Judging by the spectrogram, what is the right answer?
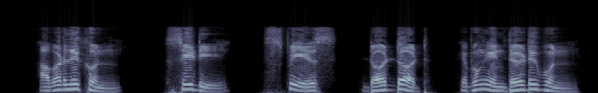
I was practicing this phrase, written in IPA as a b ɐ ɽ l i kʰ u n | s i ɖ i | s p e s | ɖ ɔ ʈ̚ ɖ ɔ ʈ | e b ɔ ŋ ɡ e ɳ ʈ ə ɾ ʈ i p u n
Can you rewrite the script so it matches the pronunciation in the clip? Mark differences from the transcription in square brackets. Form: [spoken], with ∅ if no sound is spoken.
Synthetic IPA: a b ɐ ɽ l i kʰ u n | s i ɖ i | s p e s | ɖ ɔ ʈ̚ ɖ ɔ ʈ | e b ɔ ŋ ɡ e ɳ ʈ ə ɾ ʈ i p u n

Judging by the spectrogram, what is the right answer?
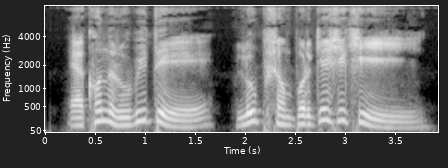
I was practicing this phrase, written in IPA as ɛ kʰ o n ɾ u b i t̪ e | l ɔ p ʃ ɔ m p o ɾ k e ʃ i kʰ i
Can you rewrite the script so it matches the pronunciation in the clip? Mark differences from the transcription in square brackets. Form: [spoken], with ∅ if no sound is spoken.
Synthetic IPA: ɛ kʰ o n ɾ u b i t̪ e | l [u] p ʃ ɔ m p o ɾ k e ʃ i kʰ i

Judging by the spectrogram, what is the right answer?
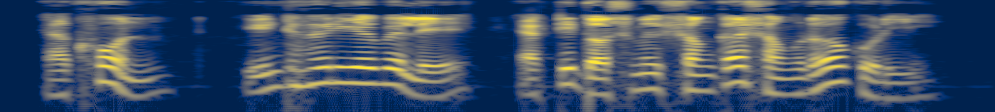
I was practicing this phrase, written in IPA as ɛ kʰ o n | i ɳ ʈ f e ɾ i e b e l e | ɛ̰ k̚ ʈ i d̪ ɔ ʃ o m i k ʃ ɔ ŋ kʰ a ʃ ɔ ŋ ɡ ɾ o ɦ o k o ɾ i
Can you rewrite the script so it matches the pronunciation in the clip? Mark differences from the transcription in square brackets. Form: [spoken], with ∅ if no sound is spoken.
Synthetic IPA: ɛ kʰ o n | i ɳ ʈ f e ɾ i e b e l e | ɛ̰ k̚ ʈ i d̪ ɔ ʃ o m i k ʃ ɔ ŋ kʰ a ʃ ɔ ŋ ɡ ɾ o ɦ o k o ɾ i

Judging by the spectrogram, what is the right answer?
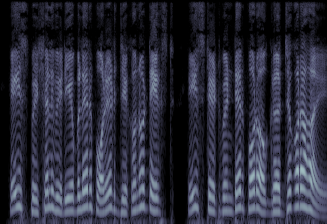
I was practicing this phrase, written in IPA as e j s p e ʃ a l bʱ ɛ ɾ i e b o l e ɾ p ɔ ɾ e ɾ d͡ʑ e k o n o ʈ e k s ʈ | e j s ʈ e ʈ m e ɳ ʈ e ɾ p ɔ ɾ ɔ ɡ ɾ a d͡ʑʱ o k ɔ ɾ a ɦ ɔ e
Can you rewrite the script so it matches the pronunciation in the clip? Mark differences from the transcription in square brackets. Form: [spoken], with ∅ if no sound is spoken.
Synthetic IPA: e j s p e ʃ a l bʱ [e] ɾ i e b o l e ɾ p ɔ ɾ e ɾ d͡ʑ e k o n o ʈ e k s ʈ | e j s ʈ e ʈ m e ɳ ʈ e ɾ p ɔ ɾ ɔ ɡ ɾ a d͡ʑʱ o k ɔ ɾ a ɦ ɔ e

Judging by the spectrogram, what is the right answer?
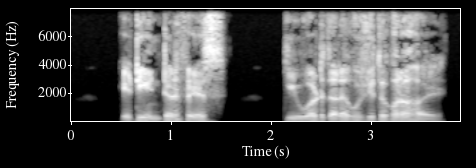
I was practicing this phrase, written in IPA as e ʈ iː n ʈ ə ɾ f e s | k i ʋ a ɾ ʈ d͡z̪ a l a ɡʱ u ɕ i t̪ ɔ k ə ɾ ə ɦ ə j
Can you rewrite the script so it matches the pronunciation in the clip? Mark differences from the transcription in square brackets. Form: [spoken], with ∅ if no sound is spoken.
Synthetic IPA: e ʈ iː [ɳ] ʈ ə ɾ f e s | k i ʋ [ə] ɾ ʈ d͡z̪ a [ɾ] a ɡʱ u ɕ i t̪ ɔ k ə ɾ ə ɦ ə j

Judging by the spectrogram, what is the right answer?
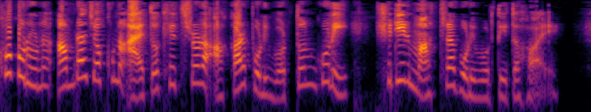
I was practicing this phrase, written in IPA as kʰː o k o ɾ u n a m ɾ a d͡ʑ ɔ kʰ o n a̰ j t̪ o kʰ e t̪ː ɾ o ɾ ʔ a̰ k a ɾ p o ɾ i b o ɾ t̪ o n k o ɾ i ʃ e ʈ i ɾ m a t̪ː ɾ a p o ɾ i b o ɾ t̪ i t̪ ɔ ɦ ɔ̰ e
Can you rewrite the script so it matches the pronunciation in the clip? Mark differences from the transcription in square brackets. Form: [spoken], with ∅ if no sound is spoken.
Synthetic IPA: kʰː o k o ɾ u n a m ɾ a d͡ʑ ɔ kʰ o n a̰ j t̪ o kʰ e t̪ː ɾ o ɾ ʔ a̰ k a ɾ p o ɾ i b o ɾ t̪ o n k o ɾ i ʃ e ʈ i ɾ m a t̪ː ɾ a p o ɾ i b o ɾ t̪ i t̪ [o] ɦ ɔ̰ e

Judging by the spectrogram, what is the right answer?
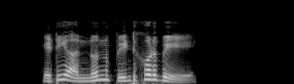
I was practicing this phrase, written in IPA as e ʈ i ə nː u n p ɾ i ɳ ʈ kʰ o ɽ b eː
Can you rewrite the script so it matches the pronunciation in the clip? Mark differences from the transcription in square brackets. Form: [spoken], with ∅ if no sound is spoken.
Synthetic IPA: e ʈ i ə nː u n p ɾ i ɳ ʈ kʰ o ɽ b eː

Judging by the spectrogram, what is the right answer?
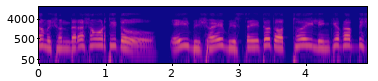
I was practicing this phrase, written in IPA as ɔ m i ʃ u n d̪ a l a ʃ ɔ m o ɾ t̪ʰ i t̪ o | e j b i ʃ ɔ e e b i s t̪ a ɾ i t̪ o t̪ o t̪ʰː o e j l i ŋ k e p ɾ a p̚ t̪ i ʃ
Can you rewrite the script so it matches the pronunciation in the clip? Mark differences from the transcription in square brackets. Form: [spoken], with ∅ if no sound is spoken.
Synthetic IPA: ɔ m i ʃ [o] n d̪ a [ɾ] a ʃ ɔ m o ɾ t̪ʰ i t̪ o | e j b i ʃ ɔ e e b i s t̪ a ɾ i t̪ o t̪ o t̪ʰː o e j l i ŋ k e p ɾ a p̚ t̪ i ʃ

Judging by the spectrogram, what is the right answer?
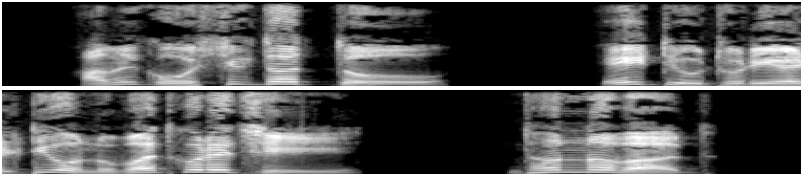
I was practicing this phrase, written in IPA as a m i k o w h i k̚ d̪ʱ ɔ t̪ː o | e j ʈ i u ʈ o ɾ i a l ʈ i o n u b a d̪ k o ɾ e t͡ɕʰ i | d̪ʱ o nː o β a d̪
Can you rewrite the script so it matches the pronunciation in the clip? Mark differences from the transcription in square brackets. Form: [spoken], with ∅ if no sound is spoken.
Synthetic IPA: a m i k o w [ʃ] i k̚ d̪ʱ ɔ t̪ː o | e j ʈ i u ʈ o ɾ i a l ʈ i o n u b a d̪ k o ɾ e t͡ɕʰ i | d̪ʱ o nː o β a d̪

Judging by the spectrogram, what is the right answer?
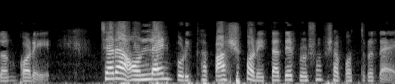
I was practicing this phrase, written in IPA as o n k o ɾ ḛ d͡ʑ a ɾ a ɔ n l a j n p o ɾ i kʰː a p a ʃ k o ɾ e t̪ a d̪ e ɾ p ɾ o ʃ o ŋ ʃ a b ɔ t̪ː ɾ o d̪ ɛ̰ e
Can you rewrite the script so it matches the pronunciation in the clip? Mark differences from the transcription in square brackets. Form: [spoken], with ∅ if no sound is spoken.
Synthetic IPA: o n k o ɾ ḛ d͡ʑ a ɾ a ɔ n l a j n p o ɾ i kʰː a p a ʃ k o ɾ e t̪ a d̪ e ɾ p ɾ o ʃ o ŋ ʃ a [p] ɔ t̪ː ɾ o d̪ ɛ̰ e

